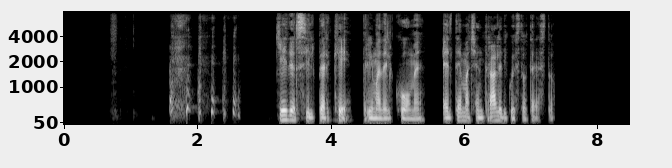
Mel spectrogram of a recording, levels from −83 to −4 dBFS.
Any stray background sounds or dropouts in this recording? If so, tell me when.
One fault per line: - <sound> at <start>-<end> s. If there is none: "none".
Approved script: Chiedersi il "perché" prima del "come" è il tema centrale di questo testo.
- laugh at 1.6-2.7 s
